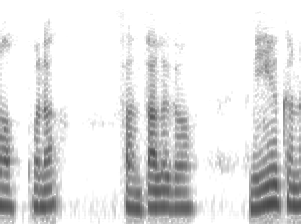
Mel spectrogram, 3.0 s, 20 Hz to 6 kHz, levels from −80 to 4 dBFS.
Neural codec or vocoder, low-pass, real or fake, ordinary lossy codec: codec, 16 kHz, 1.1 kbps, Voila-Tokenizer; 5.4 kHz; fake; Opus, 64 kbps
